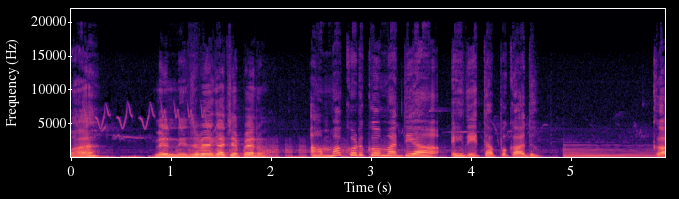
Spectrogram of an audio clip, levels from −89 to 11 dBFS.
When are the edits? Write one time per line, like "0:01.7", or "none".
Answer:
none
